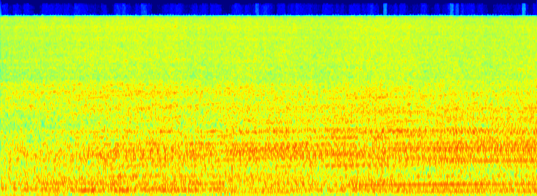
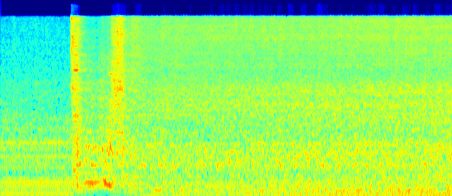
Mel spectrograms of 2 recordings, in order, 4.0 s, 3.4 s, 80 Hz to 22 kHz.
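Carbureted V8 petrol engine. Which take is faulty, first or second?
second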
